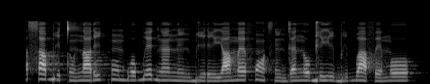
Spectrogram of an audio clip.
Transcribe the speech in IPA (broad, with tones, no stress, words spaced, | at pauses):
sa˦bi˦˨tũ˨ na˧ɾi˦kũ˦ bo˧be˦ɡɛ̃˧nĩ˨ ɡ͡bi˨ɾi˨ja˨˦mɛ˦ fɔ̃˦˨ sĩ˨ɡɛ˨˦ no˦ɡi˦ji˦˨bi˨˦ ba˦˨ fe˧mo˦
